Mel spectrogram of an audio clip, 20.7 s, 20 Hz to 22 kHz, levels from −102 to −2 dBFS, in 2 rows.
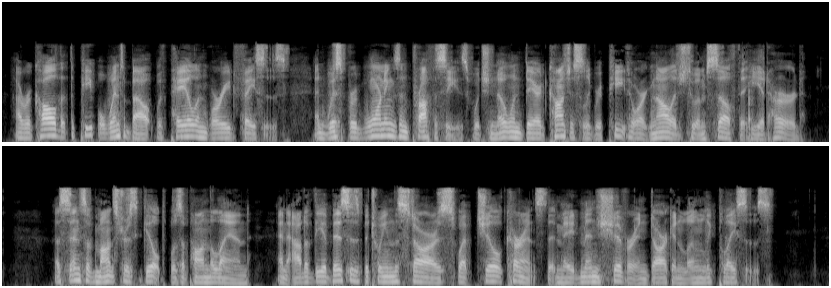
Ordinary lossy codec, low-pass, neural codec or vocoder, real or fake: AAC, 32 kbps; 7.2 kHz; none; real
